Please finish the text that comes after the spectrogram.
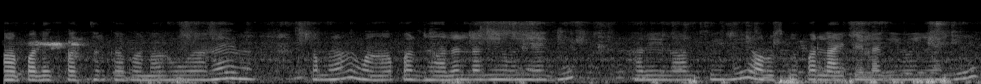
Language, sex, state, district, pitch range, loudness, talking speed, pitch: Hindi, female, Maharashtra, Dhule, 210-230 Hz, -31 LUFS, 160 wpm, 220 Hz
